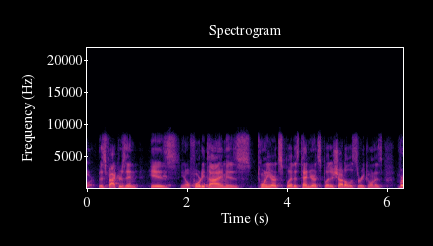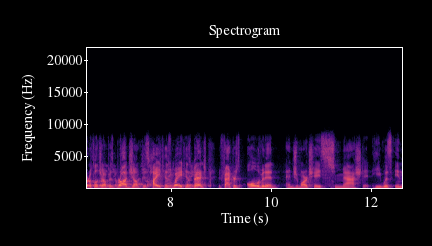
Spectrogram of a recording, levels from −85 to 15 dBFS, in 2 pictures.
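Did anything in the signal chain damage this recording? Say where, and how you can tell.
Yes. The damage is an echo leak, at the call-processing stage. A faint delayed copy of the speech appears at 0.96–1.05 s and 1.52–1.71 s, trailing by about 155 ms and sitting well below the direct sound. From 6.56–7.05 s, 7.32–8.55 s and 8.73–8.83 s it returns about 206 ms late and mostly much louder, only about 10 dB down at its strongest. The far end likely played the call over a loudspeaker, and its echo canceller let part of that pickup back into the line.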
